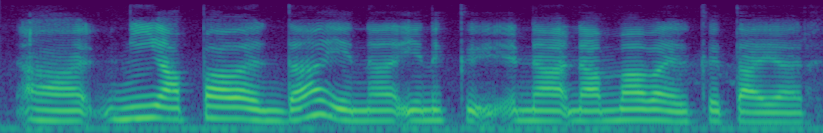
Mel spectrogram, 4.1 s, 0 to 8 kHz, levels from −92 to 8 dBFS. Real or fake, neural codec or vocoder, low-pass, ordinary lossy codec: real; none; 7.2 kHz; MP3, 64 kbps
